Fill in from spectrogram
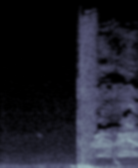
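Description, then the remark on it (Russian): A crucian carp sound: one sudden, loud, raspy croak after a moment of near silence. It has a throaty, cough-like texture and trails into a rougher, higher rasp. “Что за рыба была? Рыба карась.”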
